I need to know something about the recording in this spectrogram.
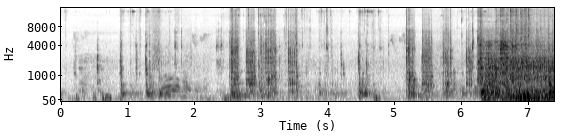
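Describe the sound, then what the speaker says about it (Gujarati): After several seconds of talking and clunks, a Massey Ferguson 241 tractor engine cranks and catches, settling into a loud, steady diesel rumble at the end. "હવે હું તમને ટ્રેક્ટર ચાલુ કરીને બતાવું"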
